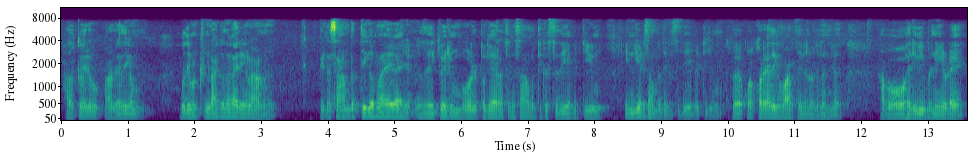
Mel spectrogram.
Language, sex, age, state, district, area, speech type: Malayalam, male, 18-30, Kerala, Thrissur, urban, spontaneous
